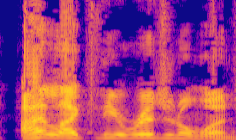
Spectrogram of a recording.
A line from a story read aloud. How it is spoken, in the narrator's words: she says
